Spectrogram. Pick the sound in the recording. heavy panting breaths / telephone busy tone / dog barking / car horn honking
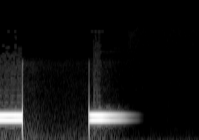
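telephone busy tone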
